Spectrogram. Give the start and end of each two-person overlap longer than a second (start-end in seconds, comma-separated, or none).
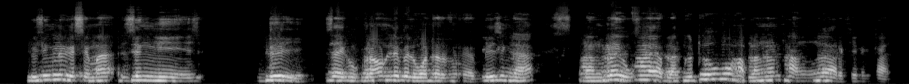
6.4-8.3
